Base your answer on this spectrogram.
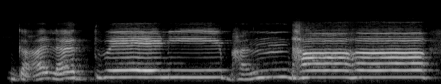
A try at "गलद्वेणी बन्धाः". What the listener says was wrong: Only dha is a mahaprana here, ba is alpa prana.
